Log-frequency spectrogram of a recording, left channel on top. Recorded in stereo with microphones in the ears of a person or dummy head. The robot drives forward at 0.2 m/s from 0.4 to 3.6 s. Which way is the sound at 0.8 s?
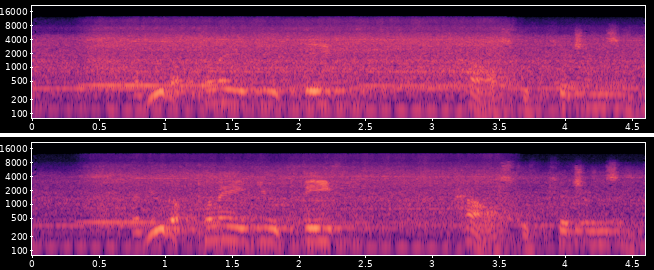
25° right (ahead or behind).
